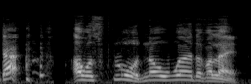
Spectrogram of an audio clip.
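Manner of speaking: half-laugh the words, still shocked; incredulous laughter. Acted. Player laughs at copper's words.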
